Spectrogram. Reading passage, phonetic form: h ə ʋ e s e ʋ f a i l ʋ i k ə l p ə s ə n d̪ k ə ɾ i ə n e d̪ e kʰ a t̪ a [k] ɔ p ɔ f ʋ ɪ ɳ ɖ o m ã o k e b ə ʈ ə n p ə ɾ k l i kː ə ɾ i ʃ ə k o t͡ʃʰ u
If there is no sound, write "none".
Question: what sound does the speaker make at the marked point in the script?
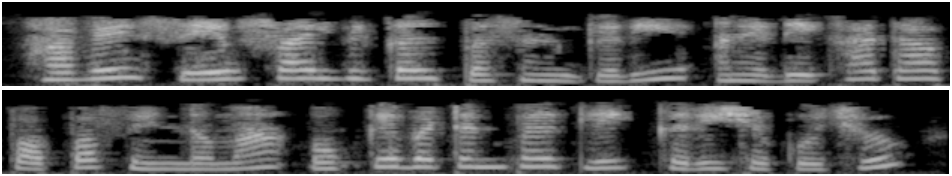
p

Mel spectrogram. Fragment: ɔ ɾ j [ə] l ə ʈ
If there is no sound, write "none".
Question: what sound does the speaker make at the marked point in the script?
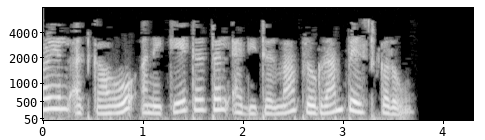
ə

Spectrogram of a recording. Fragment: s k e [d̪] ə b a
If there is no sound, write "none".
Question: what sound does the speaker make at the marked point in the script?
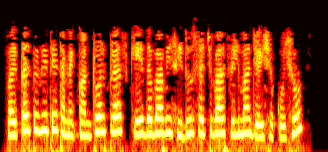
d̪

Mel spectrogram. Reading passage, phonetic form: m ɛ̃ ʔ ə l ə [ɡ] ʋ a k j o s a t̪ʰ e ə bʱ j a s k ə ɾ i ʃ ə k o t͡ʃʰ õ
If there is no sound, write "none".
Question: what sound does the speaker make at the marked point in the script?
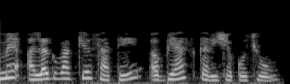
ɡ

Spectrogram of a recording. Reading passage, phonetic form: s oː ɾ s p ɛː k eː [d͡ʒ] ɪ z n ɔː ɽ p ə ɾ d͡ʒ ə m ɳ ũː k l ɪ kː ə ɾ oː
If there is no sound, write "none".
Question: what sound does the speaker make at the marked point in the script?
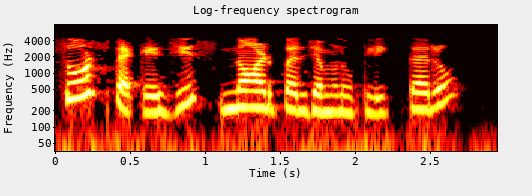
d͡ʒ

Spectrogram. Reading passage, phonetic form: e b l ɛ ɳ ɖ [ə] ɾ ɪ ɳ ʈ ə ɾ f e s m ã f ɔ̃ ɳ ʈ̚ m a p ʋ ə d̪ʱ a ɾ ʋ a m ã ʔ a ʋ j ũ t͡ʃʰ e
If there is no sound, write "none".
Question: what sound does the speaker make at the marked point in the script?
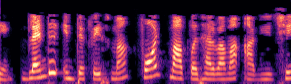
ə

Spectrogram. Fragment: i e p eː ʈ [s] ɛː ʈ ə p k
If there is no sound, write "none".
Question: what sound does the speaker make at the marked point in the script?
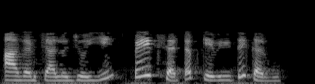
s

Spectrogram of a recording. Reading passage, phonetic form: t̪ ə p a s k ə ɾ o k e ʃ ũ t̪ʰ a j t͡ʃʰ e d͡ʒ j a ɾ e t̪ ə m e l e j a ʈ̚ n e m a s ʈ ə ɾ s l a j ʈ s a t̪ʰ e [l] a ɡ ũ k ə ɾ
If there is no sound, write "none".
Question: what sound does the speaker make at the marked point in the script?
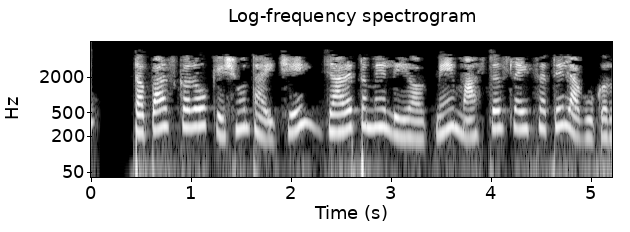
l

